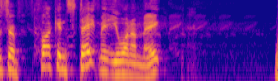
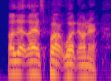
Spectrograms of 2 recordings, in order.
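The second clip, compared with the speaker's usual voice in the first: normal talking voice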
